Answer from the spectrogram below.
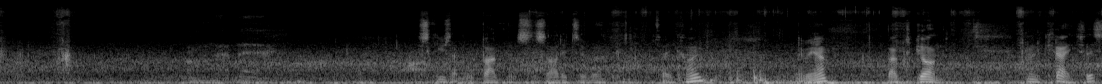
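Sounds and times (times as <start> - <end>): low outdoor rumble: 0.0 - 11.0
footstep on gravel: 6.0 - 11.0.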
